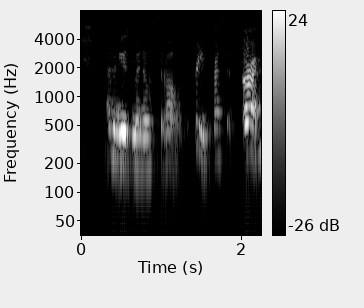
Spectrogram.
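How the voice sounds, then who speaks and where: Animated in tone, a woman speaks at a high pitch with lively intonation. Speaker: financial advisor. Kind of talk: workshop presentation. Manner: fast.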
